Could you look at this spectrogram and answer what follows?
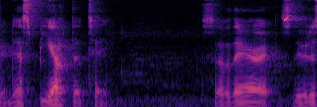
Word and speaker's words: despiértate: Okay, so te is the first one. Ta is the 2nd syllable. So the 3rd syllable from the end is pierre. Well, there's 2 vowels. Always choose the 2nd one, so it's going to be option right there.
